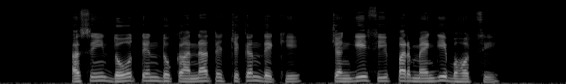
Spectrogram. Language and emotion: Punjabi, neutral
